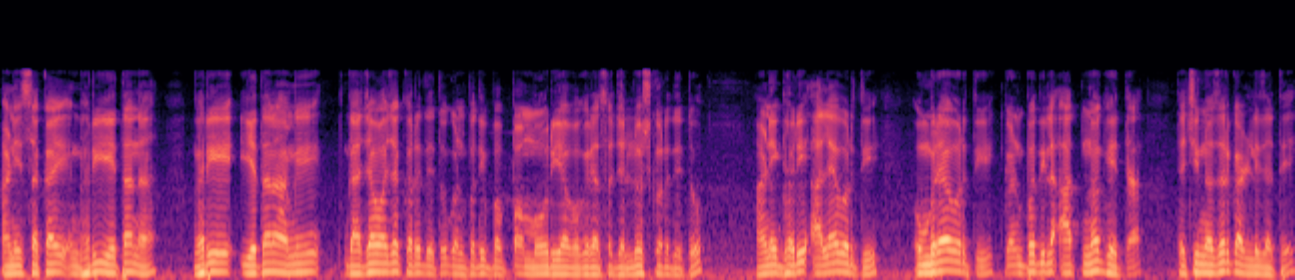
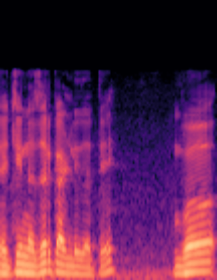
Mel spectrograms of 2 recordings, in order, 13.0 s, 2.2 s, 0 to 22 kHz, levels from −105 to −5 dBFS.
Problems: constant background noise, background conversations at intervals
